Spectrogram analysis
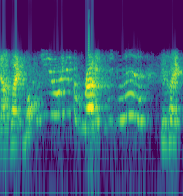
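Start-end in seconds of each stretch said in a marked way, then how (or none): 0.4-1.5 very high imitating squeal; squeaky explanation. Telling the first sergeant what he means, very high squeak. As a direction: squeak it out far above your voice.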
